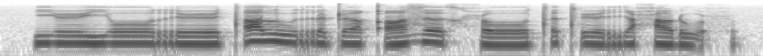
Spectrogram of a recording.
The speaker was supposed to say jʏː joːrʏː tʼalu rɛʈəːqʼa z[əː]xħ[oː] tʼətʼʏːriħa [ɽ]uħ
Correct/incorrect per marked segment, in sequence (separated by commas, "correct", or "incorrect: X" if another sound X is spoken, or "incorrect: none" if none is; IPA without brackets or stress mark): correct, correct, correct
